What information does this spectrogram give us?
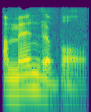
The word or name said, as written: amendable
